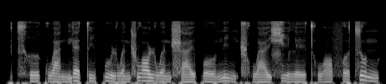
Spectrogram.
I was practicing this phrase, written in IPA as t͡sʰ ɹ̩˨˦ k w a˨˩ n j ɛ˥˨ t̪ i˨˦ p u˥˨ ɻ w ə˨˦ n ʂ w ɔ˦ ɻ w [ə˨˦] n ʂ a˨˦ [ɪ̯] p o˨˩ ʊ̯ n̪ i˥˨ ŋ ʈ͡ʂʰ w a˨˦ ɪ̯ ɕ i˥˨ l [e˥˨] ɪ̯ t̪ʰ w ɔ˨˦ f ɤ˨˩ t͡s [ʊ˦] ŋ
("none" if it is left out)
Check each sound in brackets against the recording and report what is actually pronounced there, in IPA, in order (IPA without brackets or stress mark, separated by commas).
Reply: ə˨˦, ɪ̯, e˨˦, ʊ˥˨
